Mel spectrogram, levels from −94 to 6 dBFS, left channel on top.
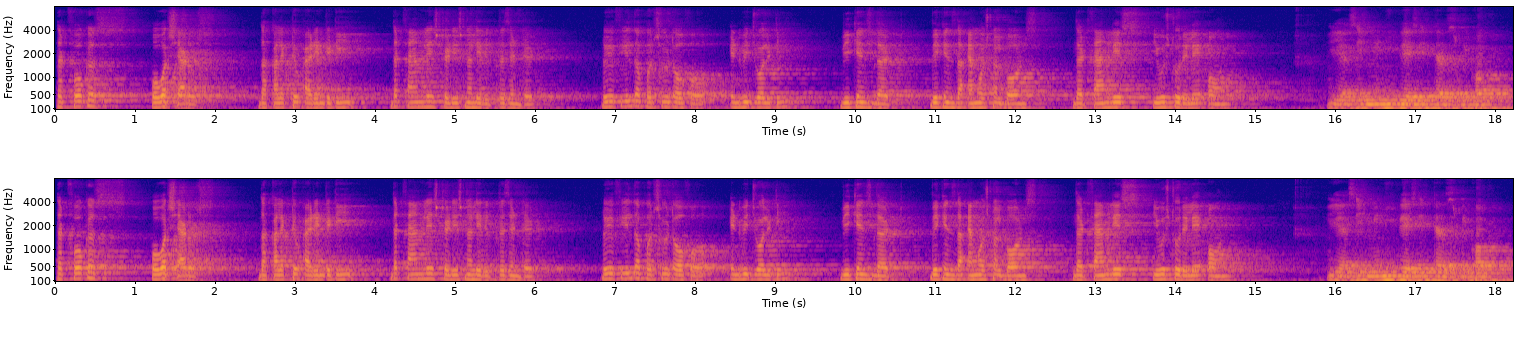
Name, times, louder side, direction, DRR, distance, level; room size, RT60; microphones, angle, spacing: voice 1, 0.0-0.9 1.2-2.0 2.5-3.7 4.2-6.0 6.8-8.2 8.4-9.2 9.8-10.5 10.9-12.2 12.7-14.7, right 1 dB, 15° right, 3 dB, 0.9 m, -25 dB
voice 2, 15.9-17.8, equal, 55° right, -1 dB, 7.4 m, -23 dB
23.0 x 20.0 x 7.6 m, 2.7 s
head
